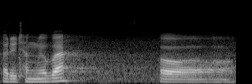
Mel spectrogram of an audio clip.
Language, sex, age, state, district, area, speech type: Bodo, male, 30-45, Assam, Chirang, rural, spontaneous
